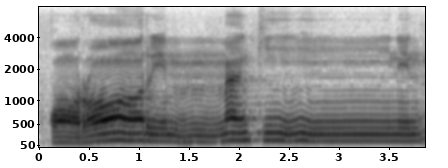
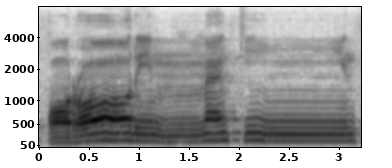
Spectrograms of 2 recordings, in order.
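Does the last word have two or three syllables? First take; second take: three; two. First: The last word ends with an extra syllable. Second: The last word ends on a stopped consonant. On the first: The speaker calls it wrong. "Jangan dibaca" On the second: The speaker calls it right.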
